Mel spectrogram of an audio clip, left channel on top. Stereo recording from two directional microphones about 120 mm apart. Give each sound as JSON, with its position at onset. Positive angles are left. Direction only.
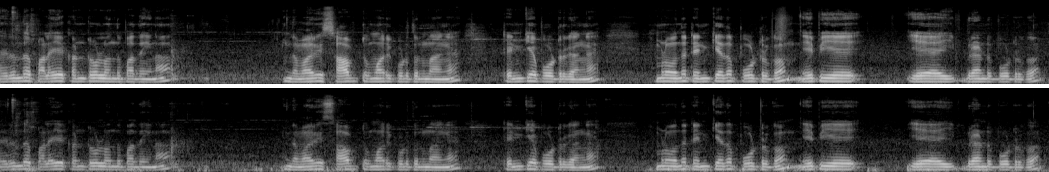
{"t": 0.0, "sound": "speech", "side_deg": 35}
{"t": 2.9, "sound": "speech", "side_deg": -20}
{"t": 6.5, "sound": "speech", "side_deg": -20}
